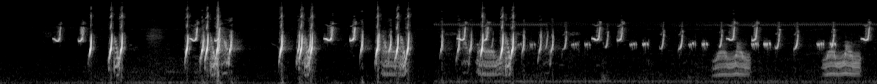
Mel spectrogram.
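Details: Female quail giving rapid bursts of short, sharp high chirps, some clustered in quick clicking runs, with a few lower, buzzy, harmonic-rich notes near the end and a faint steady high tone behind.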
